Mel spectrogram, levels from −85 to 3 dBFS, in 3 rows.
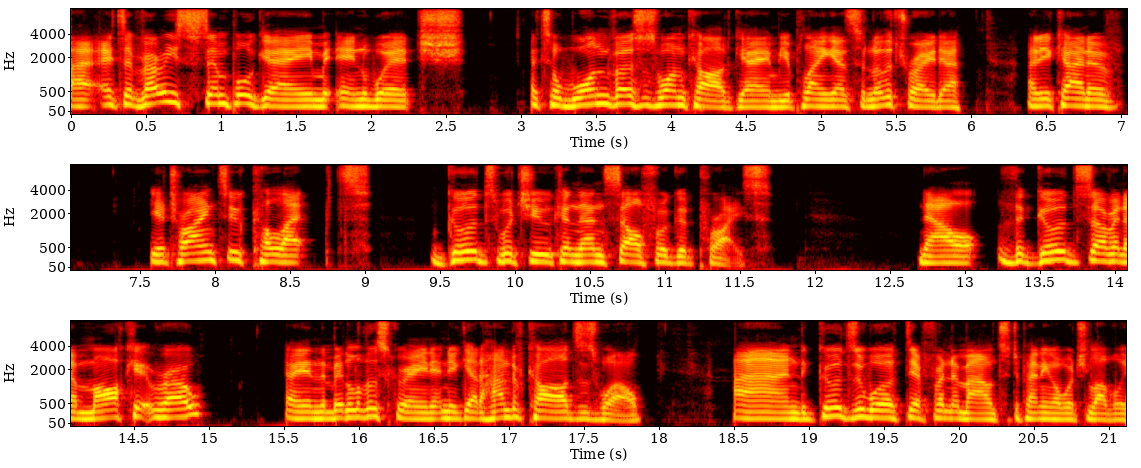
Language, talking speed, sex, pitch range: English, 200 wpm, male, 145-170 Hz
